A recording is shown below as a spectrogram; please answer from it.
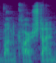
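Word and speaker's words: von Carstein: pronunciations ago it's like when people get mad at me for pronouncing von Kahr Stein Bond car Stein when that's how you pronounce it okay um so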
